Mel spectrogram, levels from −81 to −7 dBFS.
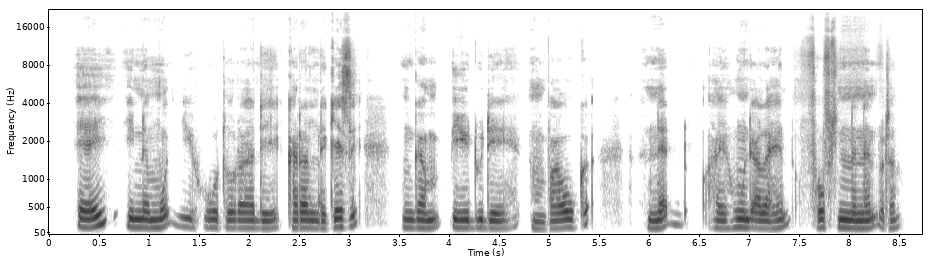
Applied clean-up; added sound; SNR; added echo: none; none; none; none.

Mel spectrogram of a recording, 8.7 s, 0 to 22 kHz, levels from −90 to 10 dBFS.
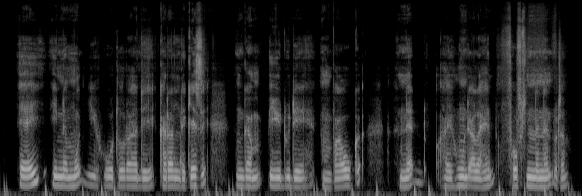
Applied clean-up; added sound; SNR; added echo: none; Typing; 19 dB; none.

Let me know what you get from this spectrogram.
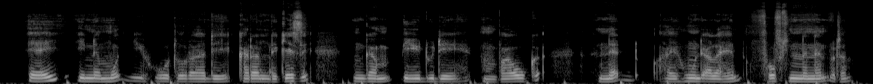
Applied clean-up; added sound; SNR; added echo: neural mask model Resemble Enhance denoiser.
